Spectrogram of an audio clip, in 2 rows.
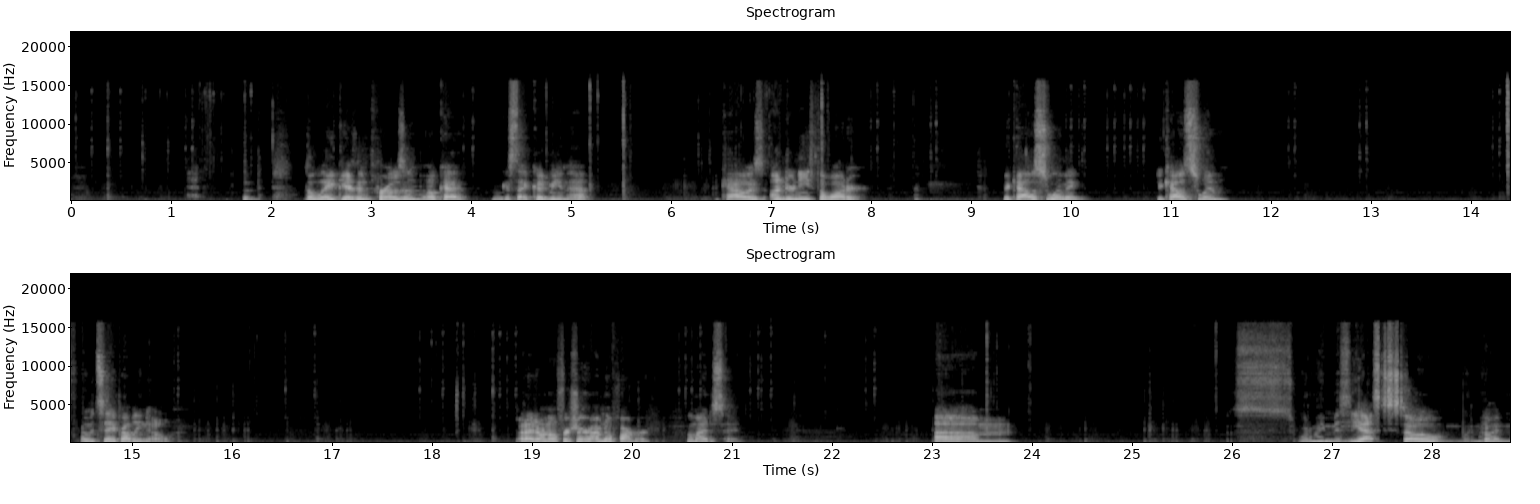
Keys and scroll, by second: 0.7 space, 1.7 m, 4.7 x, 5.5 Return, 6.2 space, 7.4 BackSpace, 16.1 p, 18.3 space, 23.5 super+s.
